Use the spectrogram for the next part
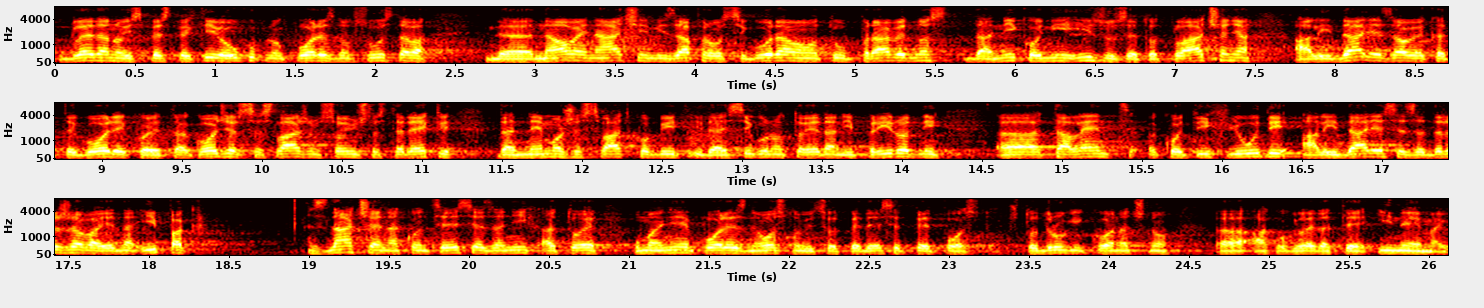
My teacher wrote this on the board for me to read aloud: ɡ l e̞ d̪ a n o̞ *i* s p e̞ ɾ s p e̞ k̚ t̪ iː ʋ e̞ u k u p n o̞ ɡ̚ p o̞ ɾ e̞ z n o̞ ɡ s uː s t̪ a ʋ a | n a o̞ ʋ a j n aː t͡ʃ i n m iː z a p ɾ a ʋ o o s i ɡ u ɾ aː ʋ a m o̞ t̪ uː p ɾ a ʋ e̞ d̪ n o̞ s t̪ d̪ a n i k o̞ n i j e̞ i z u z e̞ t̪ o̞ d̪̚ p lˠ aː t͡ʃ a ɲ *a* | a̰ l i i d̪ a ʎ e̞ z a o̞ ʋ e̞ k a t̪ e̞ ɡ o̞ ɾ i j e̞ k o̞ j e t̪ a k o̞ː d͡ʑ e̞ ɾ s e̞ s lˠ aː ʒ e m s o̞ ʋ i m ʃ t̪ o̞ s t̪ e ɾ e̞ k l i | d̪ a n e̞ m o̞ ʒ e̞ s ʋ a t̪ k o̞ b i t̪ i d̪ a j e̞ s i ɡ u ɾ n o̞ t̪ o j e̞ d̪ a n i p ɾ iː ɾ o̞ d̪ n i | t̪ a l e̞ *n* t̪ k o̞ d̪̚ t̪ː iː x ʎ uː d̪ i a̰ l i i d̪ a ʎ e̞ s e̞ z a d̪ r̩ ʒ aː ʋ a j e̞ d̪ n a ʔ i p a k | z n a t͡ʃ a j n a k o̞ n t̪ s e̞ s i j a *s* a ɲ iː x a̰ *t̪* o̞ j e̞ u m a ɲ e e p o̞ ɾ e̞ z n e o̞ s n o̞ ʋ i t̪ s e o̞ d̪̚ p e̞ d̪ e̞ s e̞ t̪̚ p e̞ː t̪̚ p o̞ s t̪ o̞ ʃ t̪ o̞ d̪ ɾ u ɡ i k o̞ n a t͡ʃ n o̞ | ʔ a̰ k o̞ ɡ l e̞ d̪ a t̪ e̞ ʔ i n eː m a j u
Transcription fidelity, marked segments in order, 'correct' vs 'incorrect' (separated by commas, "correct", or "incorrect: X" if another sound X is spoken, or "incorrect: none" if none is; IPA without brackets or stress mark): correct, correct, correct, incorrect: z, correct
